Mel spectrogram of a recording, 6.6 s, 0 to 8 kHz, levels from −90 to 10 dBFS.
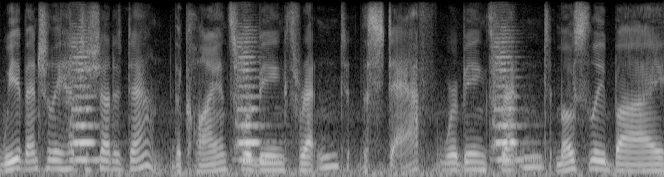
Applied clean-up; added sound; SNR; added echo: none; Bowed string instrument; 4 dB; none.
